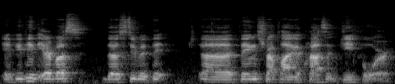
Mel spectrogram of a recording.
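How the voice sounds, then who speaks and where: Man with a sharp, forceful radio-style voice. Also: medium pitch, a little fast. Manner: talks in a put-on radio-announcer voice; explains checklists step by step and answers viewer questions. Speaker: airline pilot. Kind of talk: live-streamed flight sim commentary.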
